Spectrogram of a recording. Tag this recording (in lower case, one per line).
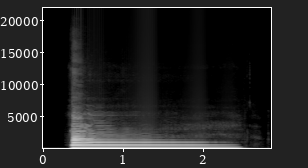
music
woodwind instrument
musical instrument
